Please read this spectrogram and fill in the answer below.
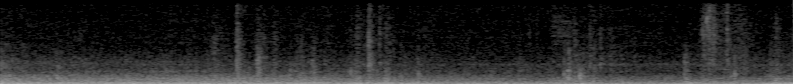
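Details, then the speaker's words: Chevy Tahoe on the road after replacing the upper steering shaft for steering clunk: steady low road and cabin rumble while slowing to a stop, no clunking or crunchy noises from the steering, noise gone. "all right guys on the road with the replacement steering shaft the noise is gone completely on no clunking uh no crunchy noises you come to a stop"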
